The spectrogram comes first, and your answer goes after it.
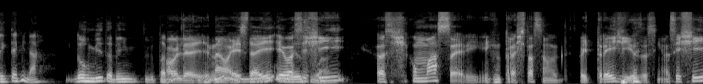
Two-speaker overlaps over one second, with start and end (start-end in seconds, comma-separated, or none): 1.6-3.4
